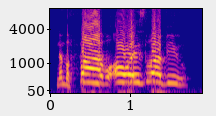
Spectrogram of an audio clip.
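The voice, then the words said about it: Imitates another person's voice. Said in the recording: “doing a McNabb impression.”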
